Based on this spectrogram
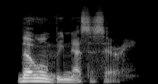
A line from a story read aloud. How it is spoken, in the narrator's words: Delin said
